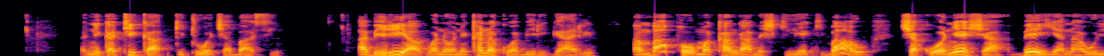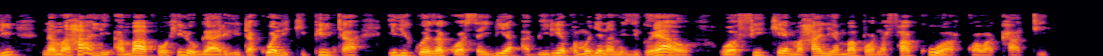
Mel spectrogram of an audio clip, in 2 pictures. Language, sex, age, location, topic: Swahili, male, 18-24, Nairobi, government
